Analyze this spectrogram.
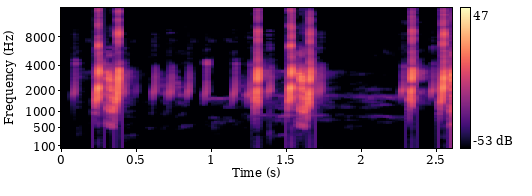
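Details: Female rain quail calling at night in sharp, rasping double bursts about once a second, with a few thin chirping notes in between.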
